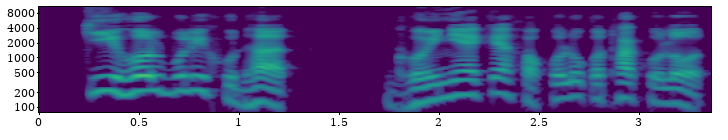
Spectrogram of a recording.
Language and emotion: Assamese, neutral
